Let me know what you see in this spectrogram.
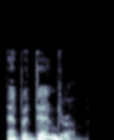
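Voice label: "epidendrum", British English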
